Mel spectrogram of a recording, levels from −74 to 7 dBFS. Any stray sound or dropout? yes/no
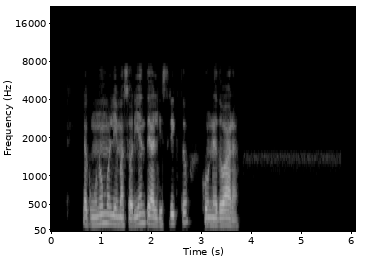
no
